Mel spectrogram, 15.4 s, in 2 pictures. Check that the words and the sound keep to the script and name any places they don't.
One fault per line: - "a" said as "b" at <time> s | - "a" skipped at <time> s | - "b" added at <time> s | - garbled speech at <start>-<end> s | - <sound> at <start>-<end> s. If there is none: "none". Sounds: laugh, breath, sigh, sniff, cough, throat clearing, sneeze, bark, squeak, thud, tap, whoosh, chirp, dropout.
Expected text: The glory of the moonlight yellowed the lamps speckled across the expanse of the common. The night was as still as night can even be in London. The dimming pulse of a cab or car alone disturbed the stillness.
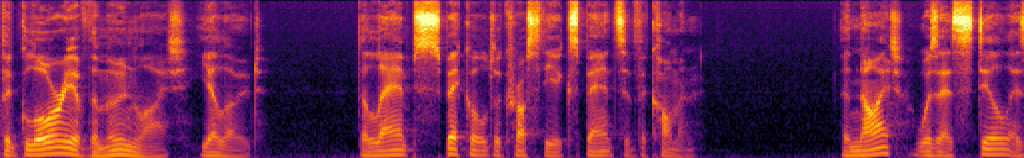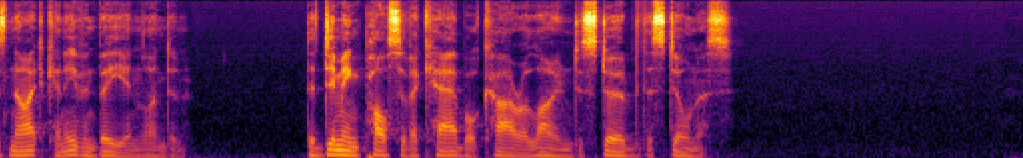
none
